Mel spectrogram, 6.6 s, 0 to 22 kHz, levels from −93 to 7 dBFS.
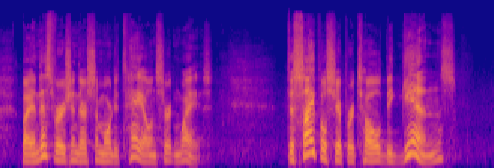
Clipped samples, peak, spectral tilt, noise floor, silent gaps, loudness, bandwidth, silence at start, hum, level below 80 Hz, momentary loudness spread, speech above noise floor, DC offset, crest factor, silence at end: under 0.1%; -2 dBFS; -3.5 dB/octave; -59 dBFS; none; -24 LUFS; 16 kHz; 0 s; none; -74 dBFS; 12 LU; 34 dB; under 0.1%; 24 dB; 0.55 s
